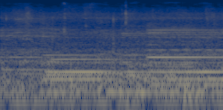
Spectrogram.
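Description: Instrumental backing track for a song playing, guitar-led, with held notes coming in about half a second in: the intro before the singer's voice enters.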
